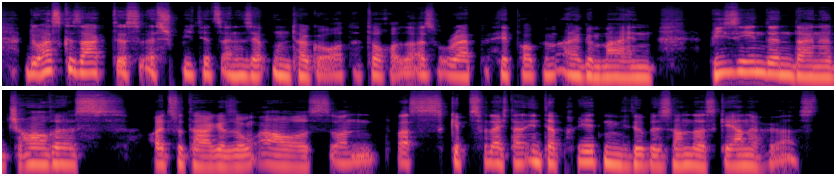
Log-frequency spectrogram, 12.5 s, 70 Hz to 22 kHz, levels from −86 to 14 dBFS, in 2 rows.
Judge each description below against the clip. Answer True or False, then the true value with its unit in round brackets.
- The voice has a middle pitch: True (145 Hz)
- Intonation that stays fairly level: False (3.3 semitones)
